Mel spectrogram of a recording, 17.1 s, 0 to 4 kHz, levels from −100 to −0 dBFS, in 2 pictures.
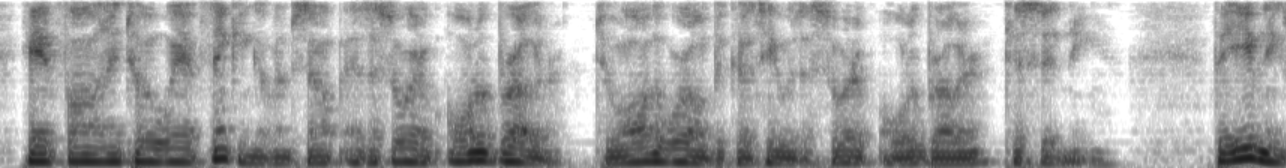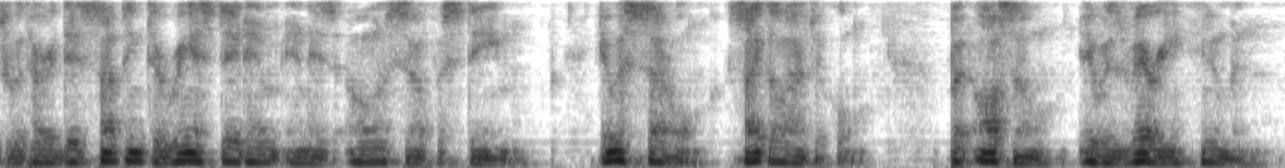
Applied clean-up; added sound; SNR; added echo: none; none; none; reverberation time 0.2 s.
